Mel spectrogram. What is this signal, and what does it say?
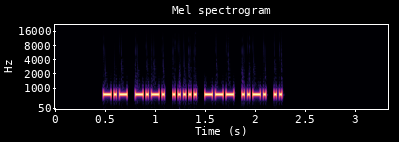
Morse code, heard as a keyed tone, about 46 wpm, 700 Hz. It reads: KC5OFI
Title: USA Call Signs - 6 Characters - 2x Character Spacing - 45wpm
